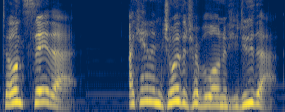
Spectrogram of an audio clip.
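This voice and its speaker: A woman's voice: high voice, expressive, fast talker, no room sound, soft background music, voice pushed up. A woman voicing a flustered, evasive adult husband with a hesitant, pleading manner in a narrated story. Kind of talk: acted dialogue in a narrated story.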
